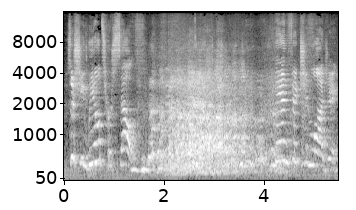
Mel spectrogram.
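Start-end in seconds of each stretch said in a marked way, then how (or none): 1.8-4.5 big unvoiced laugh; loud burst of laughter. Real, not acted. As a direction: crack up at the absurd logic. Laughing at fiction logic.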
